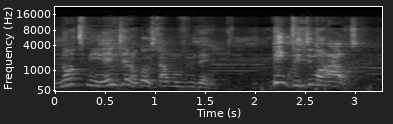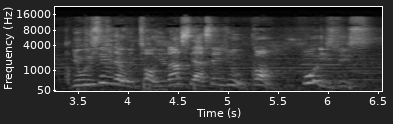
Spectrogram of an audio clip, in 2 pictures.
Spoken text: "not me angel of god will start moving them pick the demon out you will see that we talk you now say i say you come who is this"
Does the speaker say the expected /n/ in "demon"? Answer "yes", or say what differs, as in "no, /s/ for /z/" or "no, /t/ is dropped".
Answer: no, /n/ is dropped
